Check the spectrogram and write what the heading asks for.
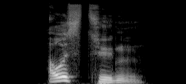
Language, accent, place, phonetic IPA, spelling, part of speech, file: German, Germany, Berlin, [ˈaʊ̯sˌt͡syːɡn̩], Auszügen, noun, De-Auszügen.ogg
- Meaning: dative plural of Auszug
